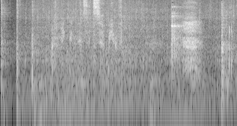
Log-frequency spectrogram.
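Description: Dishes and cutlery clink and clatter as a pair of dishes for a Thanksgiving table is prepared in a spacious, light-filled kitchen in Atlanta, a handful of sharp, irregular knocks and scrapes at moderate volume over a steady low background hum.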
